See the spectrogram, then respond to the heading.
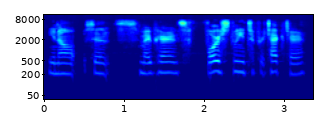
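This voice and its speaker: Girl doing a hot-headed anime teen boy, brash and indignant, bright sharp voice, lo-fi mic. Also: fairly high pitch, level tone, measured pace, smooth, no room sound. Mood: defiant.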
